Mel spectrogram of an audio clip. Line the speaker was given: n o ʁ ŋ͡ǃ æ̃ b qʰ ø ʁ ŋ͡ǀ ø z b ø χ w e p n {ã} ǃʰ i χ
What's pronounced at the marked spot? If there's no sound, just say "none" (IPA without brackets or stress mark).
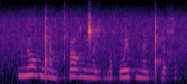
æ̃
